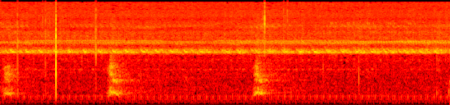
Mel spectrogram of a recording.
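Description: Night insects keep up a steady high-pitched drone. Three short barks from a distant dog come at the start, about a second and a half in, and about three and a half seconds in, with a single sharp click just under a second in.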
